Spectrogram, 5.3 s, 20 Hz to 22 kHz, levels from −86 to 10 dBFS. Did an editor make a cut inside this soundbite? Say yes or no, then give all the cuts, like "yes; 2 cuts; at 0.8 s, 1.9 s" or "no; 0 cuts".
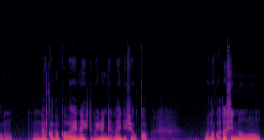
yes; 1 cut; at 4.0 s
